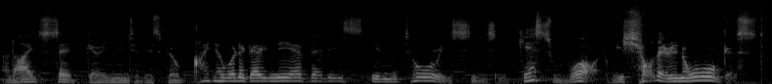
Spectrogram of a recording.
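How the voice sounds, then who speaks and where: A man's voice: mid-range voice, big pitch swings, normal speed, few pauses, a bit bright, faint music behind. A man, a film crew member telling a production anecdote. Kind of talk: interview anecdote.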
